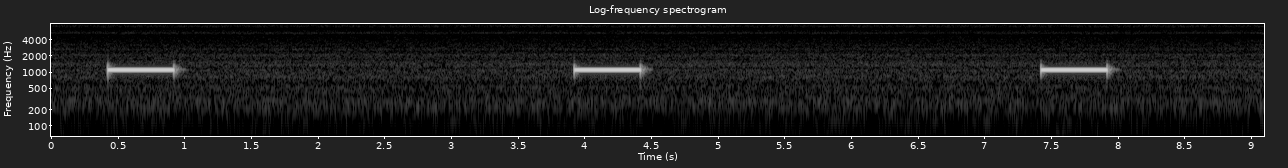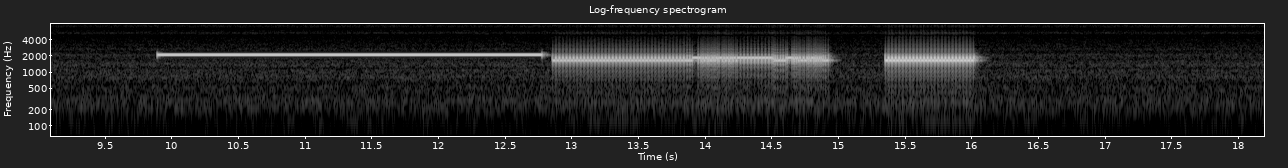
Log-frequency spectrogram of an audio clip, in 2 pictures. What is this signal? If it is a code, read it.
Fax machine handshake, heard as beeps, a long tone and a warble.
